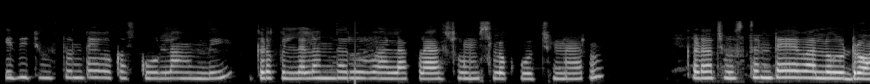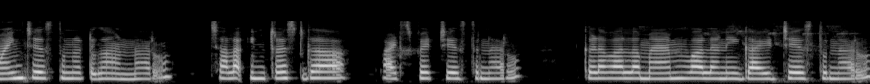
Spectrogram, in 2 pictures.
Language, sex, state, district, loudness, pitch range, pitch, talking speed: Telugu, female, Andhra Pradesh, Visakhapatnam, -19 LUFS, 270-300 Hz, 280 Hz, 105 wpm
